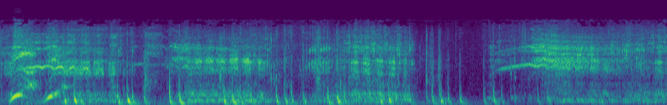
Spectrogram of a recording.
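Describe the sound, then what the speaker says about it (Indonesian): A horse gallops with rapid, loud hoofbeats and gives repeated, close neighs and whinnies, with no talking. "Kuda Narasinga menuju kemari."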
